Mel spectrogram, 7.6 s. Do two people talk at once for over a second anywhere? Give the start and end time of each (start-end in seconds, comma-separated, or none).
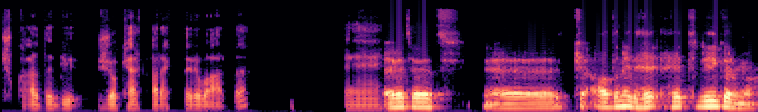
none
